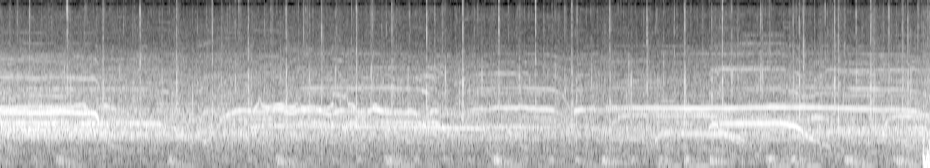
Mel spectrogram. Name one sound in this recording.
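A marching band plays brass tunes loudly outdoors.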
